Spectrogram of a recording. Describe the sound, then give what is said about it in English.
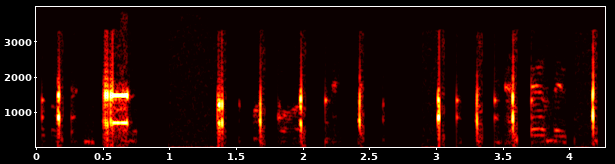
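Telephone keypad tones entering a PIN and then the pound key on a conference call line: a series of short, evenly loud beeps, with one longer tone near the start and quick presses spread across the rest. “Please enter your host PIN. When finished, press the pound key.”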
